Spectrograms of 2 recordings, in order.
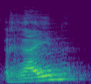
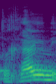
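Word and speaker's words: غين: The next one is ghain, ghain. It's written like ayn, but with a dot above, but ghain is pronounced like the French R, gha, ghain, ghain.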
